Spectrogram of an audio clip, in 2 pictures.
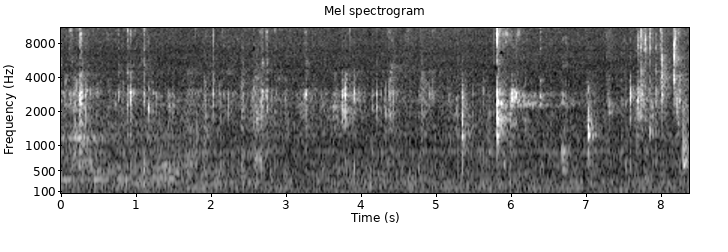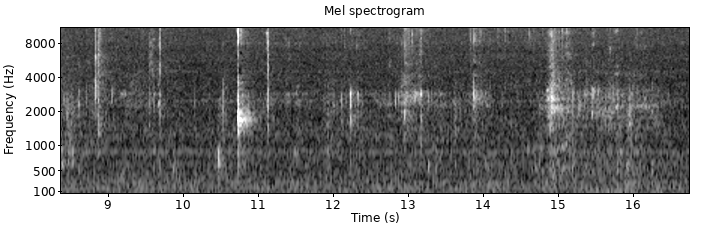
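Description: Close-miked chewing of a mouthful of seafood boil in butter sauce: wet mouth sounds with scattered sharp smacks and clicks. The loudest come about six and eleven seconds in.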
